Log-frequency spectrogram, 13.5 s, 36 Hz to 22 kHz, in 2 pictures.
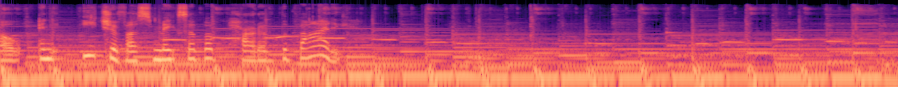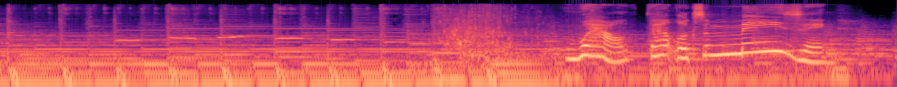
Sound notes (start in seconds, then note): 3.1 bright music; 9.9 liquid splashing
